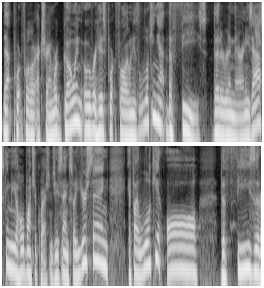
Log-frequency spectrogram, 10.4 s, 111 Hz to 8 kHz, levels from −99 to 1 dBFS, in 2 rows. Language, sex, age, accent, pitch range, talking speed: English, male, 30-49, American, 130-185 Hz, 235 wpm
